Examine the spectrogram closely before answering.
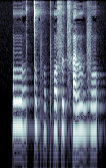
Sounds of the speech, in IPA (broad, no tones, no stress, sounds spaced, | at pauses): lː ɔ̤ tː u pʰ ɔ̤ pʰ ɔ s ɯ t͡sʰ a lː ṳ v o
